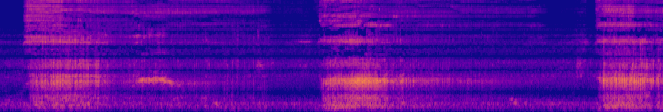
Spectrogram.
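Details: Person sitting on a chair at a library, sleeping: three long, rough, noisy breaths about five seconds apart in a quiet room; snoring.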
